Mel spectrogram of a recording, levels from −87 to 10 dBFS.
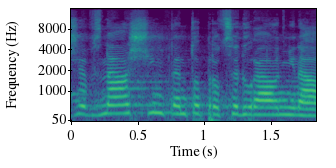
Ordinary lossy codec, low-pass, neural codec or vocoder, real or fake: Opus, 32 kbps; 14.4 kHz; none; real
